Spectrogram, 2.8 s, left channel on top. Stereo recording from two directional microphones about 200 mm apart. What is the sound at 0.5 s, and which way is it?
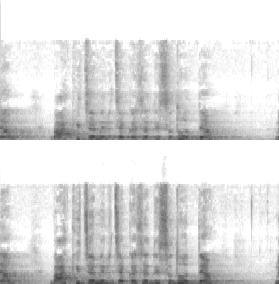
A woman's voice, 55° right (ahead or behind).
